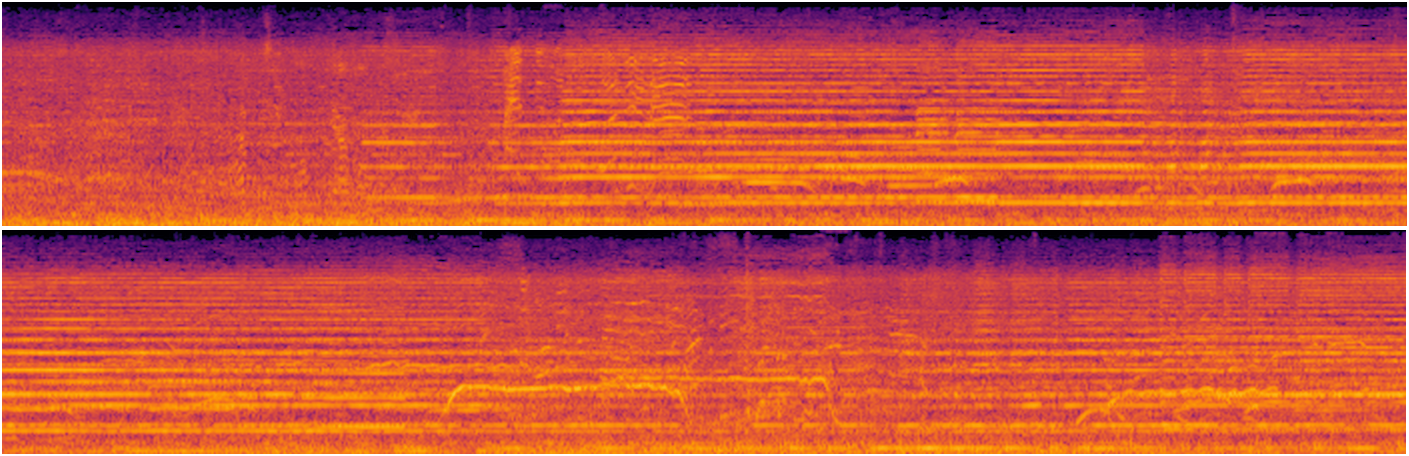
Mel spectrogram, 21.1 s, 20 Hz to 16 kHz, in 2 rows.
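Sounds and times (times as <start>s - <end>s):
car horns honking: 0.5s - 21.0s
people shouting: 3.4s - 21.0s.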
